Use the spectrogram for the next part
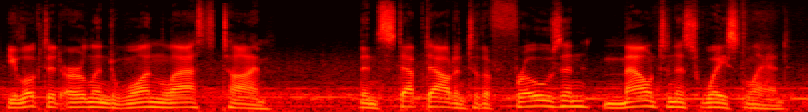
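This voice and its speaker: A man's voice: on the low side, a little slow. A man reading scripted story narration for an audiobook. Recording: music behind the voice.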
